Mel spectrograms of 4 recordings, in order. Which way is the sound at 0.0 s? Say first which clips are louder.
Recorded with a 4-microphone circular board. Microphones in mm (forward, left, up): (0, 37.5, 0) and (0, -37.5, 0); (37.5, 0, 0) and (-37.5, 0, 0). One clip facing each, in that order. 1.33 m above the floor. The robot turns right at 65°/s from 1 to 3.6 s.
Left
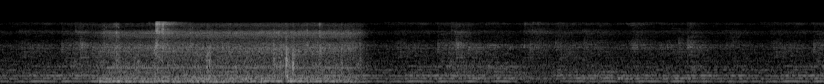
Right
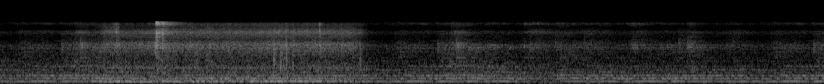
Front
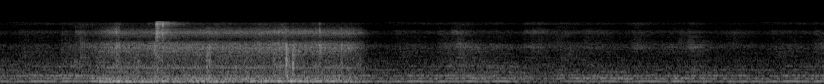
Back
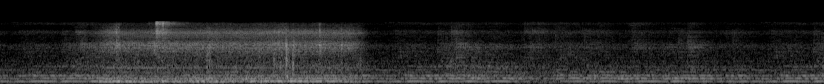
Right 1 dB, front 1 dB; 10° left.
